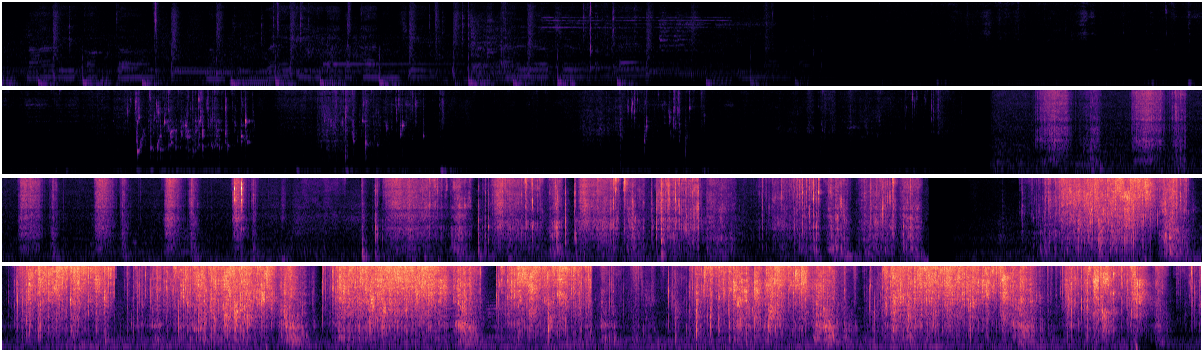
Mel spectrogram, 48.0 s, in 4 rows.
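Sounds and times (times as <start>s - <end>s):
slime crackling and tearing: 22.3s - 26.7s, 27.7s - 33.3s, 34.2s - 47.9s
hands squishing slime: 22.4s - 33.3s, 34.2s - 47.9s
slime crackling and popping: 27.8s - 33.3s, 34.2s - 47.9s.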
